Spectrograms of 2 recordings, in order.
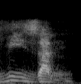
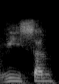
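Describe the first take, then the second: First: The s is voiced, like a z sound. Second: The s is not voiced like a z. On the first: This is the German way to say it. The speaker calls it right. "chữ S ở Đức đọc là dân, nên người ta đọc là Vision" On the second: This is not how Germans say it. The speaker calls it wrong. "chứ không bao giờ là Vision"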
